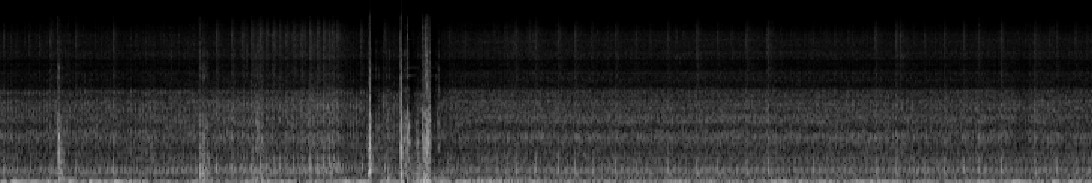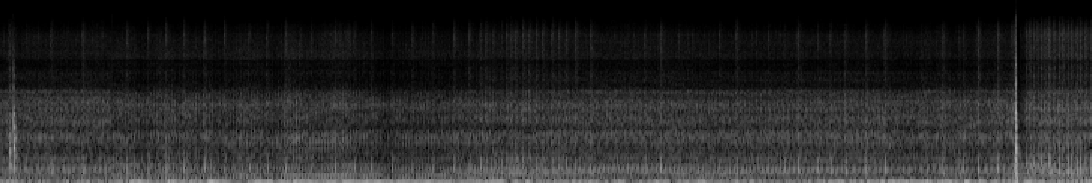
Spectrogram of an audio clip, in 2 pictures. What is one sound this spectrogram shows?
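Leaves and branches brush and slap against the rider.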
